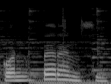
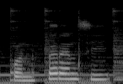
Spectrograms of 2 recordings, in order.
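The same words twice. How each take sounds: First: The middle consonant is a p sound. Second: The middle consonant is an f sound.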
